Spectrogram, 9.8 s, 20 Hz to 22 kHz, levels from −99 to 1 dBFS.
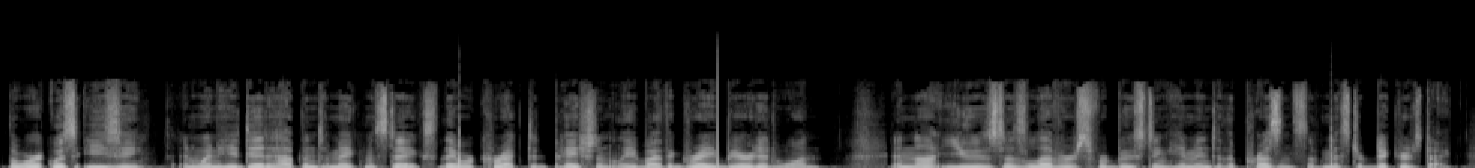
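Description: A sharp, single loud pop cuts through the speech three times: from 3.05 to 3.07 s, from 4.78 to 4.80 s, and from 8.87 to 8.89 s. The first two jump roughly 20 dB above the surrounding level and the last about 15 dB, while the speech carries on underneath. The likely cause is a brief voltage pulse, from a switch, static discharge or a driver glitch, added to the signal.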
